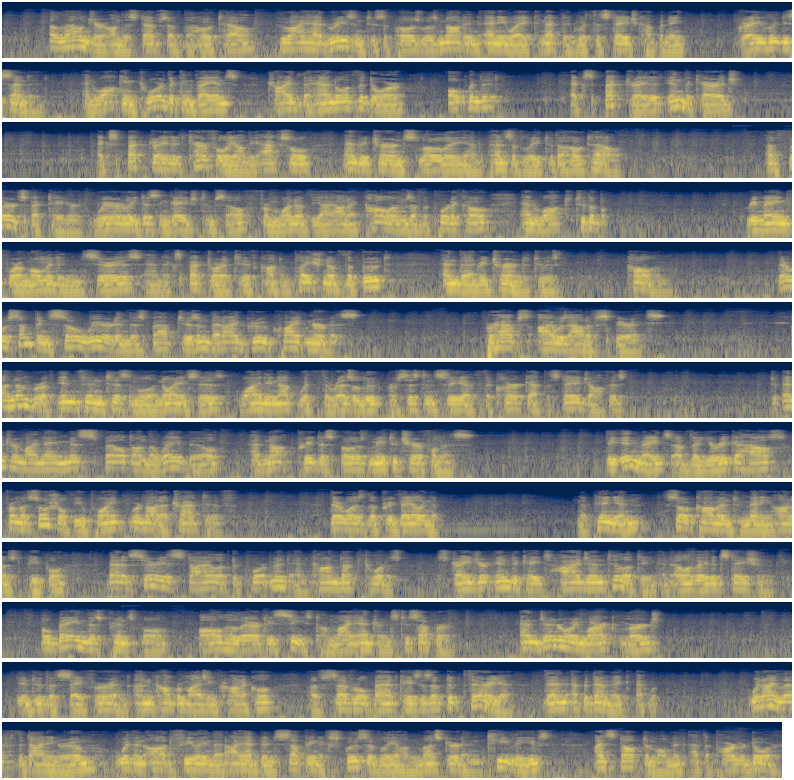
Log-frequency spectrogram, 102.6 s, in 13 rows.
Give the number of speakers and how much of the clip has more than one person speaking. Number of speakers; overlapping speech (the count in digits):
1, no overlap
